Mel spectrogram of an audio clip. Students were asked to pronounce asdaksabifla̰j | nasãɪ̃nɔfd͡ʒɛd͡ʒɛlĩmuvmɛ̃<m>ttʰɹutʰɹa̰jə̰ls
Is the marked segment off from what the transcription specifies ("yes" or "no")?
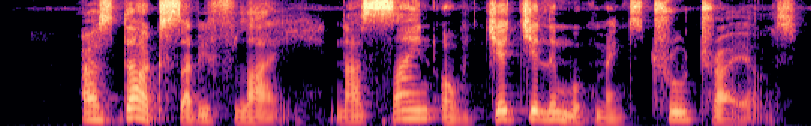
yes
